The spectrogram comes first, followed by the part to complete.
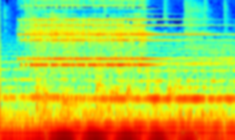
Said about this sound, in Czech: A pak mi uprostřed noci zazvonil telefon.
